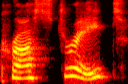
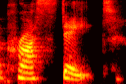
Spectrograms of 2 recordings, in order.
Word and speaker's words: prostate: the prostate okay there's it's not prostrate that means to like lay down to get prostrate on your in front of someone or whatever this is the prostate okay so that's how it is pronounced and it is going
